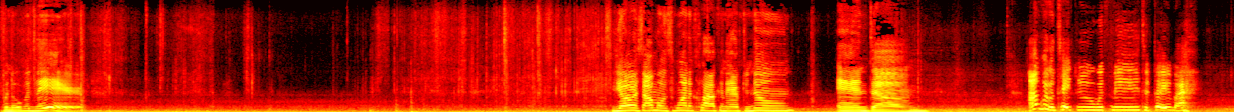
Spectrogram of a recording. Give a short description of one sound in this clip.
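A steady low engine hum runs inside a car.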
